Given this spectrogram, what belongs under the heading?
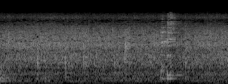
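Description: Curry leaves frying in oil for a Kerala-style chicken curry, a dense continuous hiss and sizzle with a faint stir near the end, close and alone.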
